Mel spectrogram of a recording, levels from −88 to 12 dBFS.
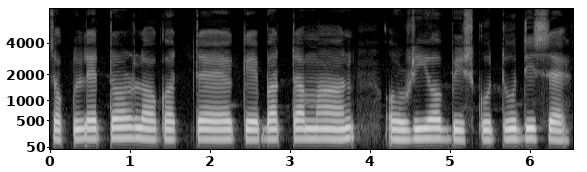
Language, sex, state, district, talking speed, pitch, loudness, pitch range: Assamese, male, Assam, Sonitpur, 65 wpm, 165 Hz, -13 LUFS, 160-170 Hz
